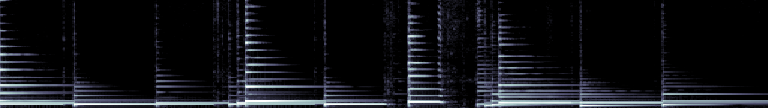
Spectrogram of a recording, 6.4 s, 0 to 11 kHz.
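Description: A solo ukulele plucks a slow phrase from Chopin's Nocturne Op. 9 No. 2, clear single notes and small chords ringing out one after another with brief pauses, close and unaccompanied.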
